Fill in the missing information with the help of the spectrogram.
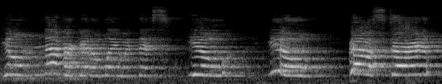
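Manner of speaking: high, loud outburst slowing on the insult; child's scream. A narrator's reading. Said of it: "screamed the younger child".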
